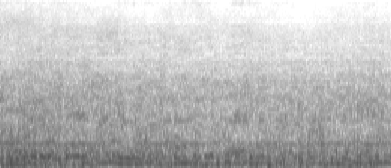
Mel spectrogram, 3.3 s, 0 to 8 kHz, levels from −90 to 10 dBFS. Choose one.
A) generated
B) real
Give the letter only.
A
